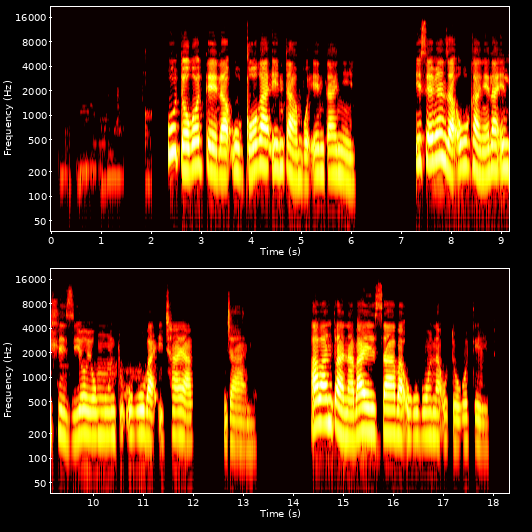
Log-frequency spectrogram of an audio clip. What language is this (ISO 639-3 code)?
nde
